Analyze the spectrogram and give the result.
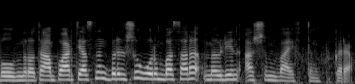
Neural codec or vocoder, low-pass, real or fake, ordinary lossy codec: codec, 16 kHz, 4.8 kbps, FACodec; none; fake; none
